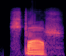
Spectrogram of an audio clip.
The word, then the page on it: stoush: American English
